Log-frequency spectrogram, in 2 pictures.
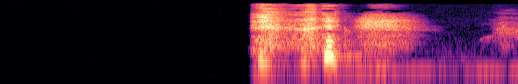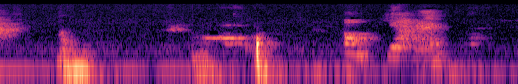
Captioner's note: chuckling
